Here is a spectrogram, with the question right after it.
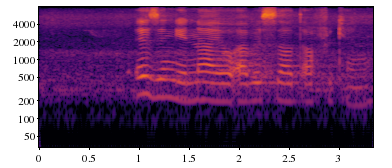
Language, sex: Zulu, female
